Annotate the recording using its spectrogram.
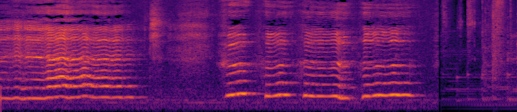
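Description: A woman singing a wordless tune: one wavering held note for about two seconds, a short breath, then four short notes. Music comes in near the end.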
